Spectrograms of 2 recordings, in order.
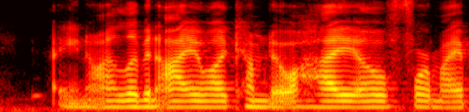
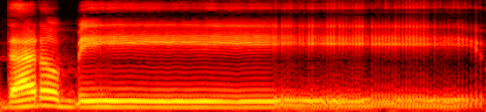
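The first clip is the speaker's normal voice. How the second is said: drawn out while counting. Real, not acted. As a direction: stretch BE out very long. Stalling while counting up weeks.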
